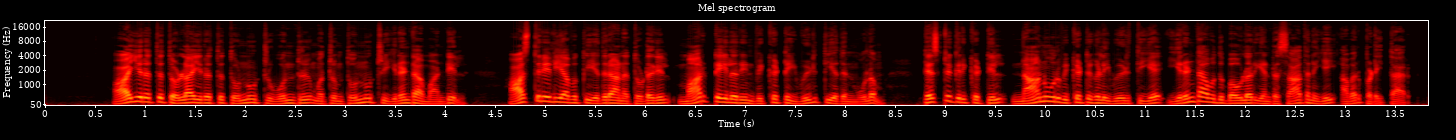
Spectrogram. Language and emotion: Tamil, neutral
